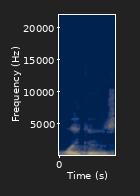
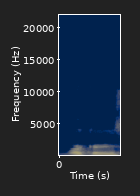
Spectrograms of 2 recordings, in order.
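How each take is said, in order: First: It is said in a Brooklyn accent. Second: It is said in a standard accent.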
